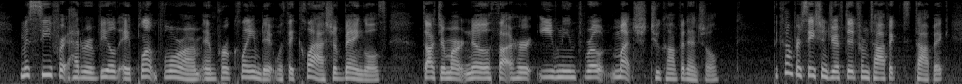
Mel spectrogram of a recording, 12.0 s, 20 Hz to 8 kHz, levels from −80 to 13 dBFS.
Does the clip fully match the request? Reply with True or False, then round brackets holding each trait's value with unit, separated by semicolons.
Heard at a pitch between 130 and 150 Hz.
False (160 Hz)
